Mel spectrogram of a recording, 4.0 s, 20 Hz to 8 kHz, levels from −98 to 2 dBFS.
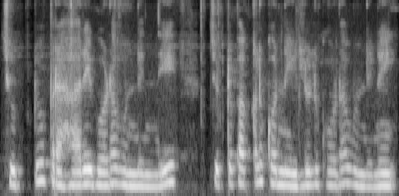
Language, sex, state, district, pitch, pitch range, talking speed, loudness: Telugu, female, Telangana, Hyderabad, 210 Hz, 200-225 Hz, 135 wpm, -16 LUFS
